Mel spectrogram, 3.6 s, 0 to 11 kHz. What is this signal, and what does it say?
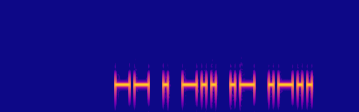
Morse code, heard as a keyed tone, about 25 wpm, 700 Hz. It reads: MEDAL
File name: 5 Letter Words - First 3 Letters Given - 25wpm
